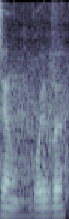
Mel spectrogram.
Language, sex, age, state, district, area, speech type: Bodo, male, 18-30, Assam, Kokrajhar, urban, spontaneous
